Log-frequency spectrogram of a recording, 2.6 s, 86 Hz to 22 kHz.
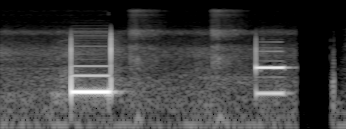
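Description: Keypad tones from a mobile phone dialing 1299, a Jio number: two short, loud beeps close together, then a pause and a third beep, with quiet room hiss in between and no speech.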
